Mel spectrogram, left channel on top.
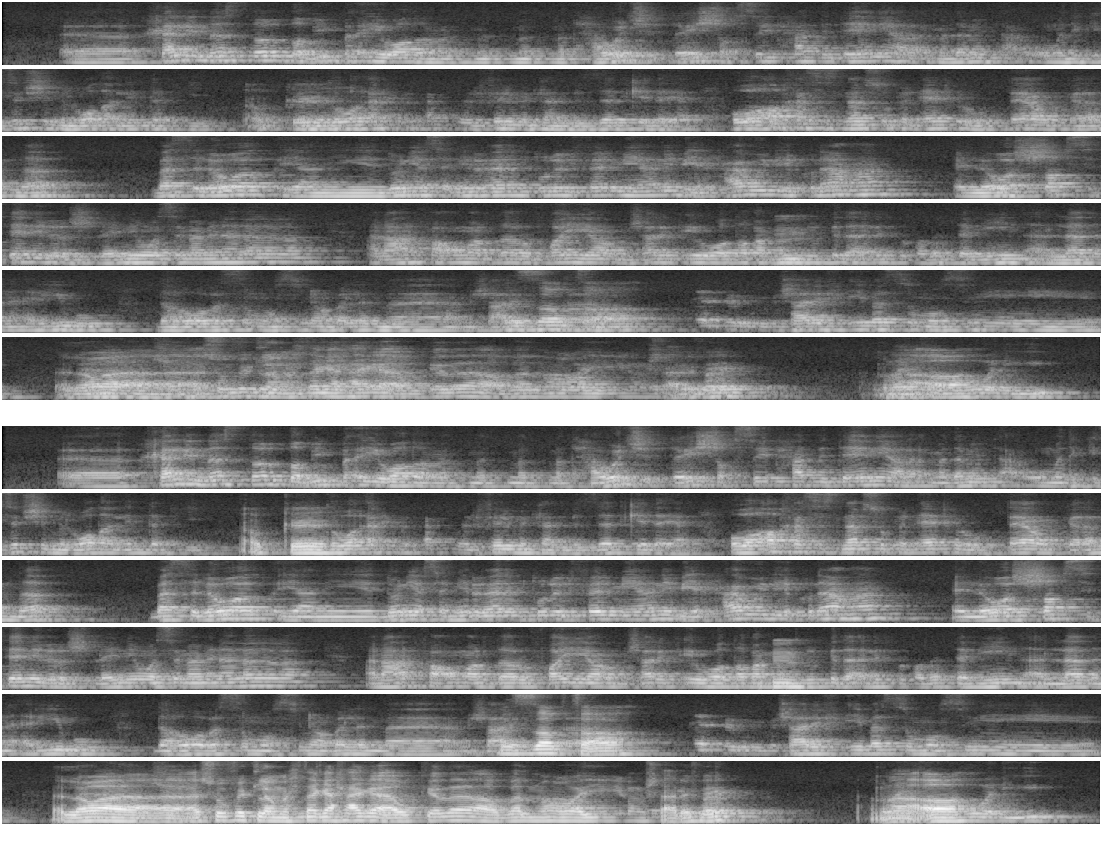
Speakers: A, on the right; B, on the right.
A: آه خلي الناس ترضى بيك بأي وضع ما ما ما ما تحاولش تعيش شخصية حد تاني على ما دام انت وما تتكسفش من الوضع اللي انت فيه
B: أوكي
A: كانت هو اخر اخر الفيلم كان بالذات كده يعني هو اه خسس نفسه في الاخر وبتاع والكلام ده بس اللي هو يعني دنيا سمير غانم طول الفيلم يعني بيحاول يقنعها اللي هو الشخص التاني غير الش... لان هو سمع منها لا لا لا انا عارفه عمر ده رفيع ومش عارف ايه وهو طبعا كان
B: امم
A: طويل كده قالت له طب انت مين قال لا ده انا قريبه ده هو بس موصيني عقبال لما مش عارف
B: بالظبط
A: آه،
B: اه
A: مش عارف ايه بس موصيني
B: اللي
A: آه،
B: هو
A: اشوف انت
B: أشوفك
A: عامله
B: لو محتاجة
A: ايه والكلام
B: حاجة أو كده عقبال ما
A: آه،
B: هو يجي ومش
A: الحاجات
B: عارف
A: دي لغاية
B: ايه
A: لغاية
B: ما اه
A: لما هو يجي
